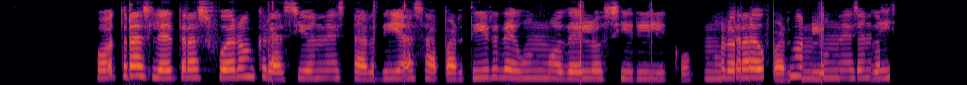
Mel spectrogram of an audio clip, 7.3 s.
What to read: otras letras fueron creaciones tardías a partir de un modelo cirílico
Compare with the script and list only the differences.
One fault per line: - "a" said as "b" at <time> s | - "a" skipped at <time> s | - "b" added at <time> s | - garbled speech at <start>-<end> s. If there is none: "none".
- garbled speech at 5.3-6.7 s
